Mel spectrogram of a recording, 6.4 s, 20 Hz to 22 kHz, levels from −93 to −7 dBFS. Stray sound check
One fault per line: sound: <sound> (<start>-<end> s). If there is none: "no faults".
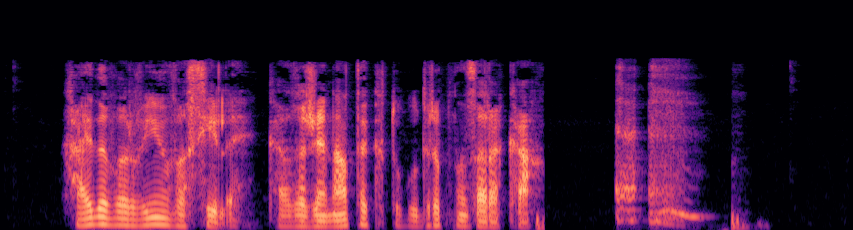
sound: throat clearing (4.6-5.5 s)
